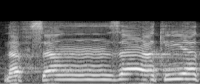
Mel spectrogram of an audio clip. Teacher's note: والمعنى: أي قرأ نافع وابن كثير وأبو عمرو نفسا زاكية بمد الزاي أي إثبات ألف بعدها وتخفيف الياء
